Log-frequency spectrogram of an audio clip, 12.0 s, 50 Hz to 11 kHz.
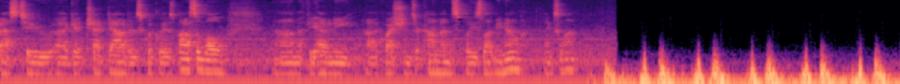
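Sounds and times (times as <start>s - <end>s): heartbeat thumps: 7.9s - 12.0s.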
